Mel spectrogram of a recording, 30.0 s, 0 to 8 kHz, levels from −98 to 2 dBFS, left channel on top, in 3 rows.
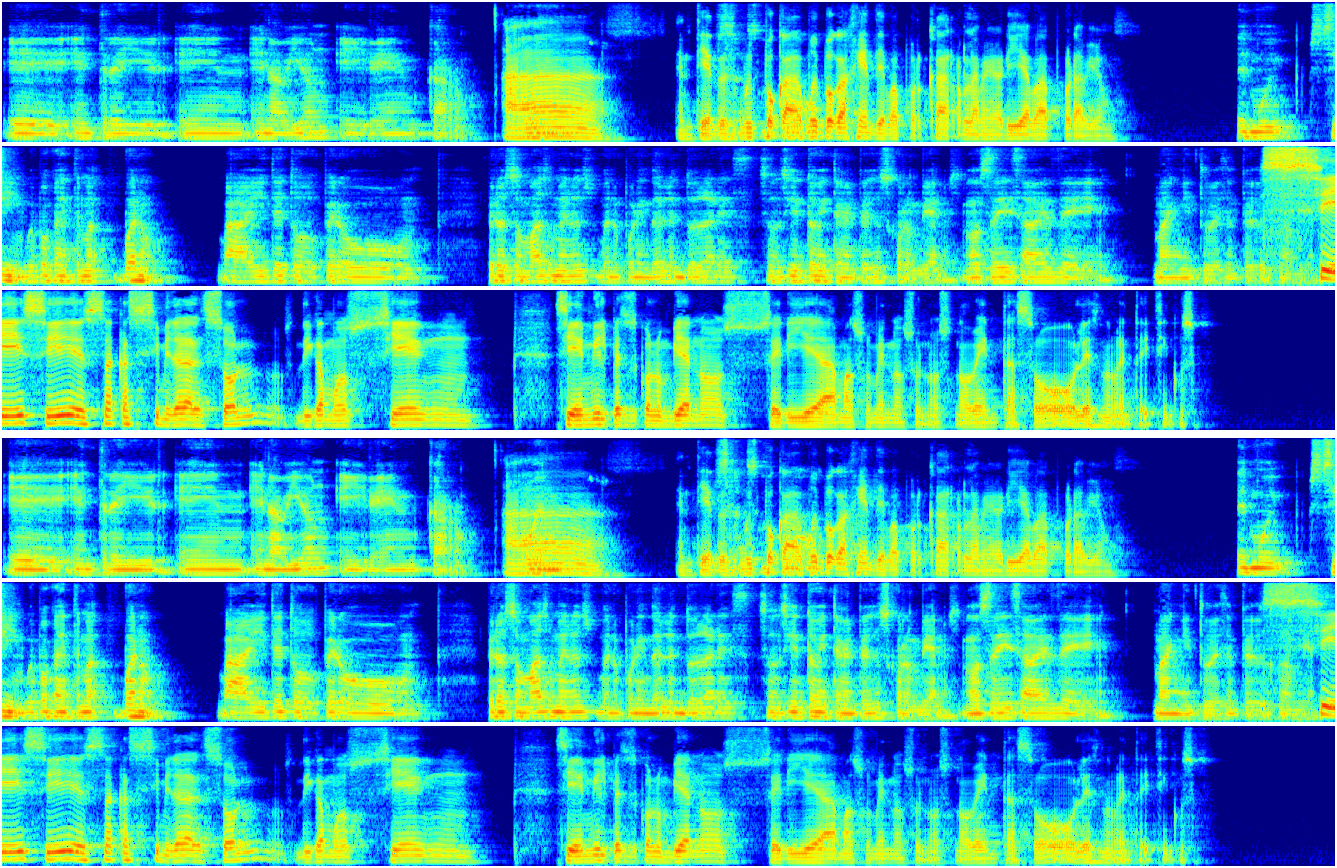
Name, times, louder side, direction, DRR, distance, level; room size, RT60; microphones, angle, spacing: voice 1, 0.0-3.5 3.9-4.2 5.4-6.1 9.3-11.3 11.6-13.2 13.6-18.3 18.6-19.9, right 2 dB, 40° right, 1.3 m, -28 dB
voice 2, 3.8-4.5 5.1-8.3 19.4-23.5 23.8-28.9, left 3 dB, 35° left, 0.6 m, -25 dB
22.0 x 8.2 x 4.0 m
head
